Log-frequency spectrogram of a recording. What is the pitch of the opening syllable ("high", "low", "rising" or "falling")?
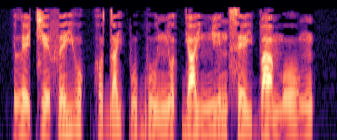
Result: low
